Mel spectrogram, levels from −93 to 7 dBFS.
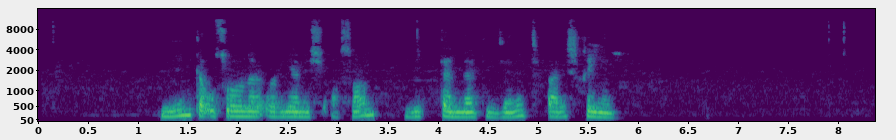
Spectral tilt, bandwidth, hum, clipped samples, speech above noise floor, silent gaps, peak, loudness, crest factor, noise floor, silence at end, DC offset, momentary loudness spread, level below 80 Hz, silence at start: -8 dB/octave; 10.5 kHz; none; under 0.1%; 55 dB; none; -6 dBFS; -26 LUFS; 22 dB; -80 dBFS; 2.6 s; under 0.1%; 11 LU; -66 dBFS; 1.25 s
